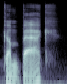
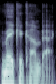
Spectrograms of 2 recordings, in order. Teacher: when it's the noun, the idiom, we say make a comeback. The stress hits really hard on the first syllable.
